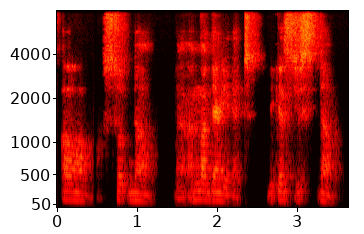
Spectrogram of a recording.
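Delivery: hushed, hesitant woman refusing to forgive; hushed refusal. Retold or imitated. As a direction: shrink away from the advice with a quiet no. Woman stalls at the advice.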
